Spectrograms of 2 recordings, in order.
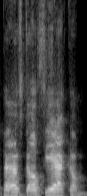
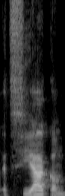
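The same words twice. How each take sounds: First: "Pascal Siakam" in a much higher, louder mock New York accent, drawn out slowly; "Siakam" mangled the way the announcer says it; mocking the announcer's "Pascal Siakam", high and loud; announcer mispronouncing. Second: Said in the usual way. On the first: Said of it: "a Canadian with a really bad New York accent". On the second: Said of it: "can you enunciate".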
